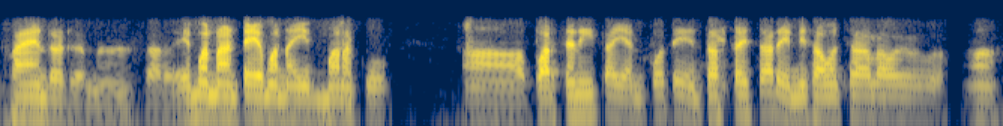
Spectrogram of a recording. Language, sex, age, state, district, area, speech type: Telugu, male, 30-45, Andhra Pradesh, Visakhapatnam, rural, conversation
